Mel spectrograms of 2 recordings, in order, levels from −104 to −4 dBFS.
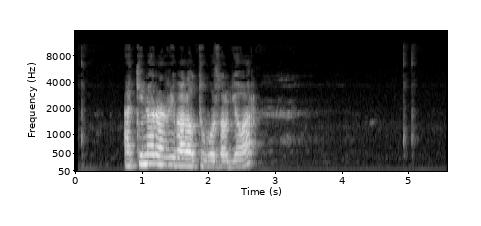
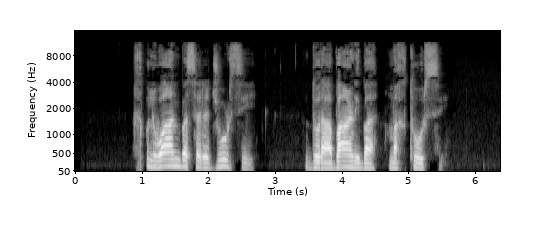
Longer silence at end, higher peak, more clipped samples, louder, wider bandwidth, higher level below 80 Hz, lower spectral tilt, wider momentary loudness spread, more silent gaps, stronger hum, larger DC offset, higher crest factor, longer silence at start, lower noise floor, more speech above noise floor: first, 2.9 s vs 0.95 s; second, -4 dBFS vs 0 dBFS; neither; about the same, -20 LUFS vs -19 LUFS; second, 6.4 kHz vs 11.5 kHz; second, -74 dBFS vs -68 dBFS; first, -8 dB/octave vs -6 dB/octave; second, 11 LU vs 19 LU; neither; neither; neither; about the same, 20 dB vs 20 dB; second, 0.75 s vs 0.9 s; second, -77 dBFS vs -84 dBFS; second, 57 dB vs 66 dB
